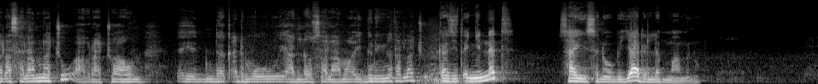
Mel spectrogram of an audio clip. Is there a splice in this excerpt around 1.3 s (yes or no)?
no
